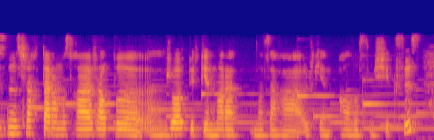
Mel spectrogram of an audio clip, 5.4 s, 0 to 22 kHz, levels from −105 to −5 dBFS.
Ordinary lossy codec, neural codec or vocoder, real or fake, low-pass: none; none; real; none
